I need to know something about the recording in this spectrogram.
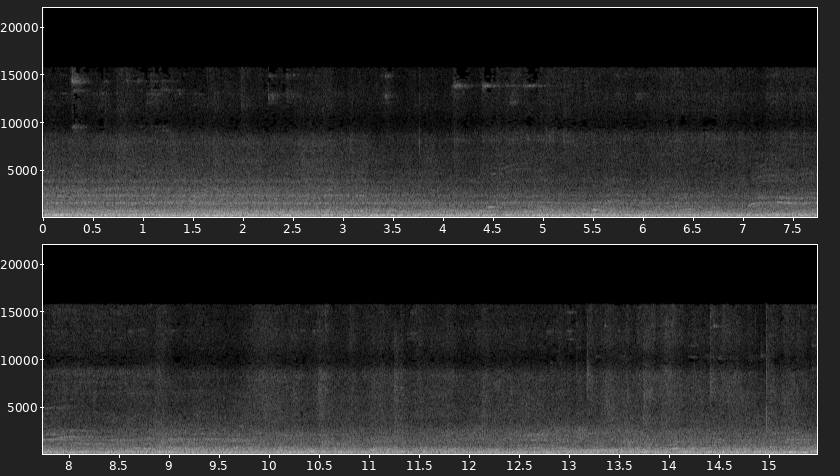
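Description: An escalator hums steadily.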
